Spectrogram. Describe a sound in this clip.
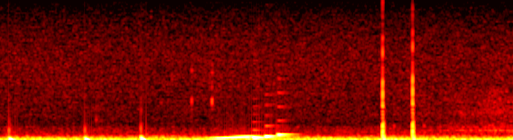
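A short rising chime plays.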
